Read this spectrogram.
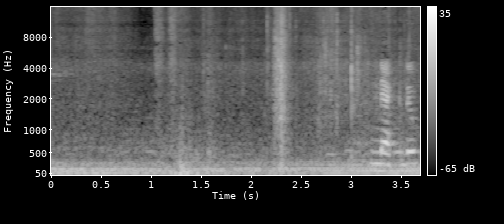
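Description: Cloth rustles softly as hands handle it.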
